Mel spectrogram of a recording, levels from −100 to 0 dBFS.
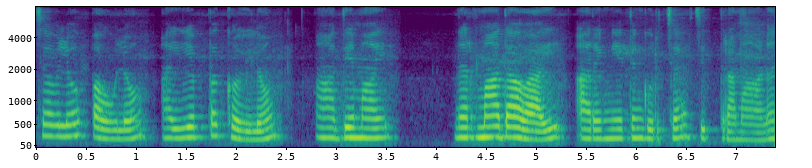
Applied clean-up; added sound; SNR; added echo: none; none; none; none.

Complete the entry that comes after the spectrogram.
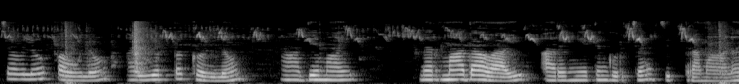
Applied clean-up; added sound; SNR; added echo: classical method log-MMSE.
